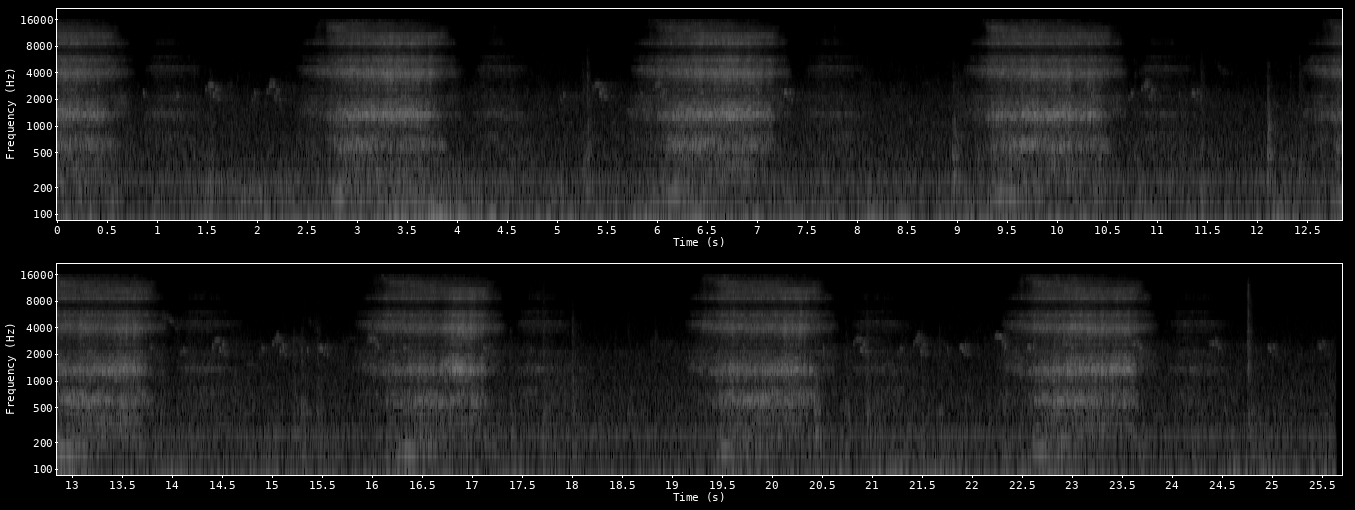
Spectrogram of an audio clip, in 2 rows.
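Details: Snoring through an open mouth: regular rattling snores at about 18 breaths a minute, steady and even.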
